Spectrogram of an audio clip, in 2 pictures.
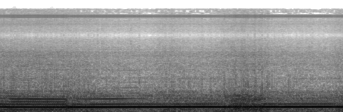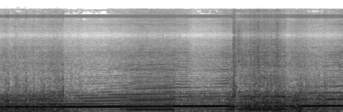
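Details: Chumpcar race car on track at Watkins Glen, where the misfire began midday Saturday. A steady high-rev drone that stumbles and breaks up briefly every few seconds under load: misfire, cause unknown.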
